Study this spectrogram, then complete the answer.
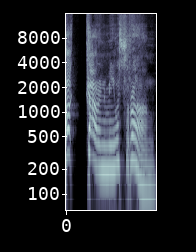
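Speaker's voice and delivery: high-pitched put-on Italian accent. Retelling a mother answering her yelling child, put-on Italian accent. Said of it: "I don't know why she sounds Italian".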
